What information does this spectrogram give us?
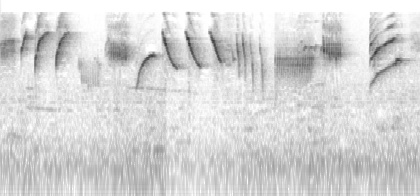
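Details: Long-tailed shrike, training recording for cage birds: varied song of rising and falling whistled slurs, rapid squeaky phrases and short buzzy passages, with gaps between phrases.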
